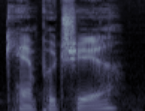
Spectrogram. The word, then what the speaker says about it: Kampuchea: So I learned that this was like the Khmer pronunciation of it, or the native pronunciation of it is Kampuchea.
